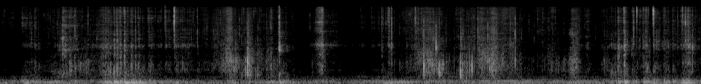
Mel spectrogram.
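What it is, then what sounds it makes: Dry soap bar, crunchy when carved. A solid green dry soap bar is carved with a metal utility blade, and the shavings break off with crunchy, crackling scrapes. Bright, dry crackles and snaps come in quick uneven bursts over a steady low rumble, each one ending almost instantly.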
